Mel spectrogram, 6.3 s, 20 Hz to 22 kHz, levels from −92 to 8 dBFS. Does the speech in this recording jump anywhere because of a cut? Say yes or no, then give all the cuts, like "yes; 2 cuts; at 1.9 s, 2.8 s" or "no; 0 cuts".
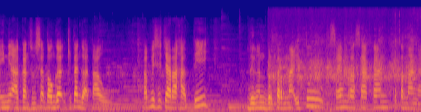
no; 0 cuts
